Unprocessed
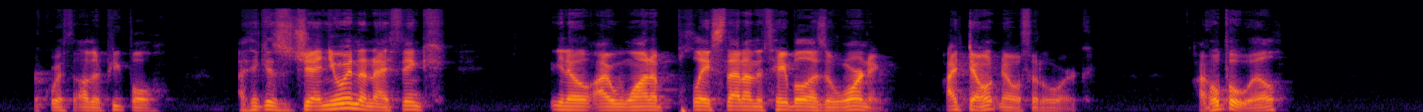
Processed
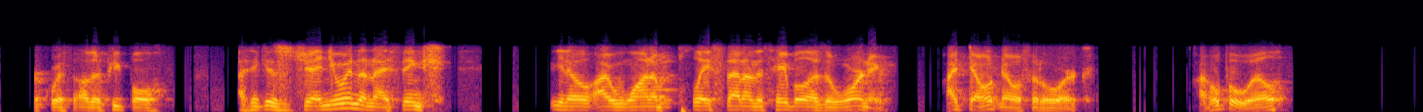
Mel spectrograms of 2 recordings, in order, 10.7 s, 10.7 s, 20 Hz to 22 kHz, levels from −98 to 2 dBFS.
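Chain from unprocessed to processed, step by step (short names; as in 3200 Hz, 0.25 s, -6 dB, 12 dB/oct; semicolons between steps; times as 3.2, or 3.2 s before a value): CVSD 64 kbps; overdrive pedal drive 10 dB, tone 1600 Hz, clips at -9.5 dBFS; Chebyshev low-pass 3900 Hz, order 10; reverse; compressor 20:1, threshold -36 dBFS, peak gain reduction 19 dB; reverse; maximiser +31.5 dB; gain -1 dB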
